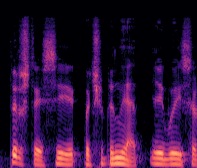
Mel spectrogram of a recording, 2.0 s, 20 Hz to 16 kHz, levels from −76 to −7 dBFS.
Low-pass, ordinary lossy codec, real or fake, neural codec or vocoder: 10.8 kHz; MP3, 96 kbps; fake; codec, 24 kHz, 1 kbps, SNAC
